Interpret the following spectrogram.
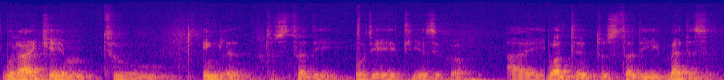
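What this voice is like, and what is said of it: Hoarse, congested voice from cold. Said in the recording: “I've had a terrible cold for the past 3 days, so forgive my voice.”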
